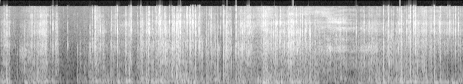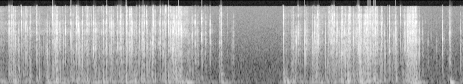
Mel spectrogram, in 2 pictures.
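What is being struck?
Folded paper sheet.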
